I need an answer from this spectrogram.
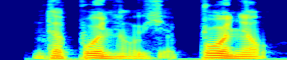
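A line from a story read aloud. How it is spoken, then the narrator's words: Whisper. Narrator (Russian): прошептал Толя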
